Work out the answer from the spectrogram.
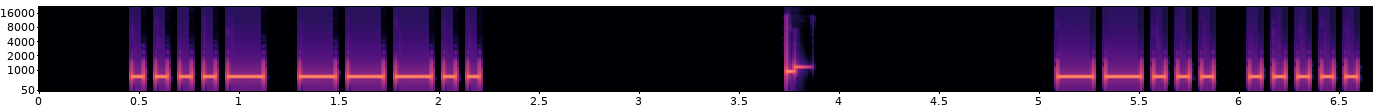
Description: Morse code, heard as a keyed tone, about 20 wpm, 700 Hz. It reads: 48 75
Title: Common Cut Numbers - 2-Digit 20wpm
